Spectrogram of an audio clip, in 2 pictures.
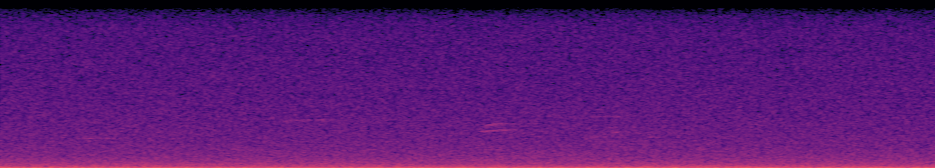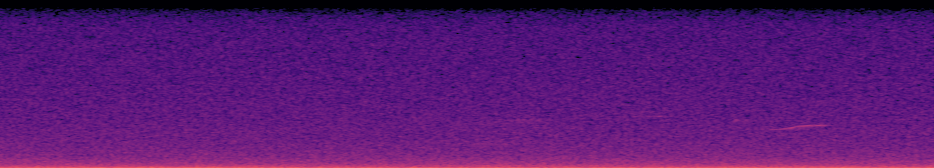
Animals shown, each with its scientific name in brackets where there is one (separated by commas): Hermit Thrush (Catharus guttatus), Eastern Wood-Pewee (Contopus virens)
